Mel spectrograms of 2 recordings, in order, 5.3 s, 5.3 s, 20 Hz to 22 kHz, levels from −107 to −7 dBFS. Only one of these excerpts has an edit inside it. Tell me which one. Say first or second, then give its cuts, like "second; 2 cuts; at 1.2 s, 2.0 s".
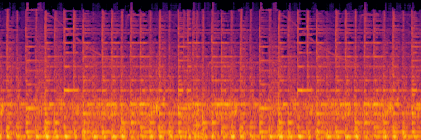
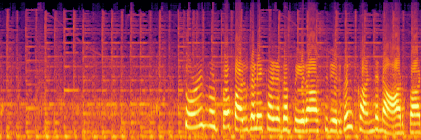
first; 1 cut; at 2.2 s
